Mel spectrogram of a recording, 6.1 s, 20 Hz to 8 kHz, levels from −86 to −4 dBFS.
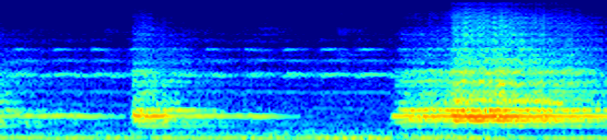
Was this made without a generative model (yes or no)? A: no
